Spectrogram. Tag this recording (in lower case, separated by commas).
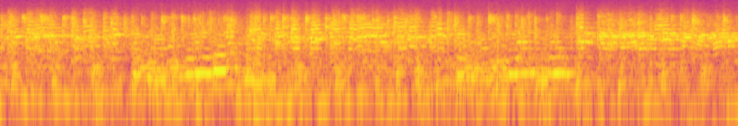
tap, music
